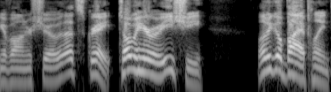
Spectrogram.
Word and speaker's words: Tomohiro: You just did. That's how you say it. Tomohiro.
